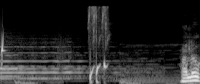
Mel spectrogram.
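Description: Logo-intro sting: held musical notes fading out, with a quick upward-gliding 'plop' sound effect about a second in.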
